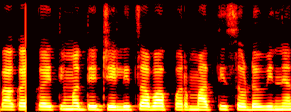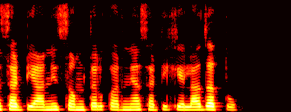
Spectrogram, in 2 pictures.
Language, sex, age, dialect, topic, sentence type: Marathi, male, 60-100, Varhadi, agriculture, statement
